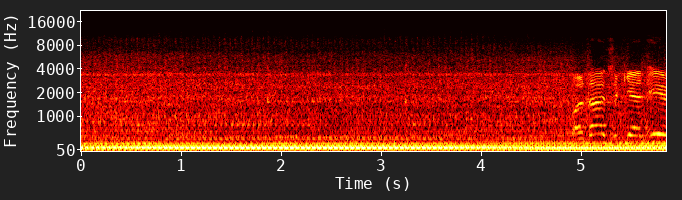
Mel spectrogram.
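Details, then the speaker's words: Honda VTX1300R motorcycle, started after sitting two months, idling in a garage on the stock exhaust before muffler drilling: steady even low thump, soft quiet exhaust note, no knocks or misses; normal healthy stock idle. "so as you can hear it's not very loud of course we're in a garage when I'm outside uh uh we can easily talk beside the bike when it's running and it's not a problem"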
